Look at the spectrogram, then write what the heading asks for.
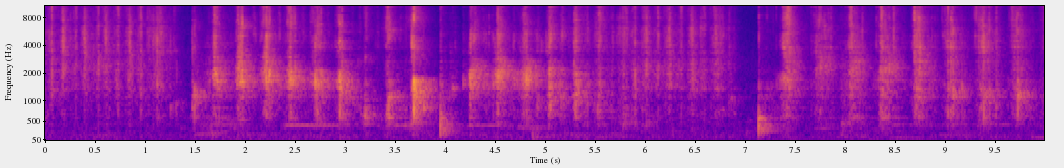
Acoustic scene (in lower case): restroom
